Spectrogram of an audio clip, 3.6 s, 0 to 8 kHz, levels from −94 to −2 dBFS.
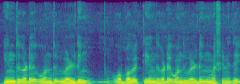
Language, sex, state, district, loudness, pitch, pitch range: Kannada, male, Karnataka, Koppal, -12 LUFS, 130 Hz, 125-140 Hz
